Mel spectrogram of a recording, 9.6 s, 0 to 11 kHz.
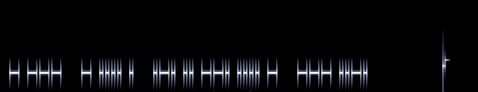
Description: Morse code, heard as a keyed tone, about 21 wpm, 700 Hz. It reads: TO THE RIGHT OF
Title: Sets of 8 Words - 20wpm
